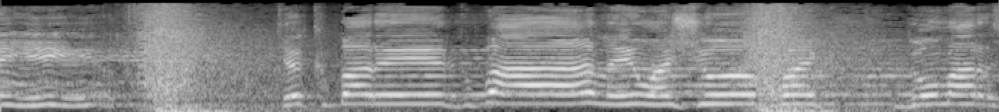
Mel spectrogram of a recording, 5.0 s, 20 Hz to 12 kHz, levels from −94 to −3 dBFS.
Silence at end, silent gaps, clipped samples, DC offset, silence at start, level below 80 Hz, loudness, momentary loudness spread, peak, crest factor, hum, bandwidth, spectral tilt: 0 s; none; under 0.1%; under 0.1%; 0 s; -36 dBFS; -17 LUFS; 10 LU; -2 dBFS; 16 dB; none; 11 kHz; -2 dB/octave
